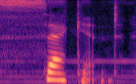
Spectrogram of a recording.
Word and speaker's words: second: The new ending is second. Stress the first syllable. Second. The un is super fast.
